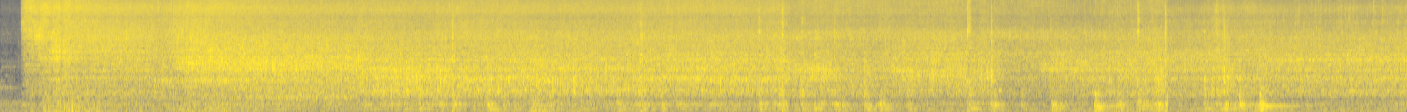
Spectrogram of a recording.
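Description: Marinated chicken pieces hitting hot mustard oil in a kadai, sizzling loudly from the moment they go in and easing a little over the following seconds. A metal spatula scrapes and clacks against the pan now and then as the chicken is stirred.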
